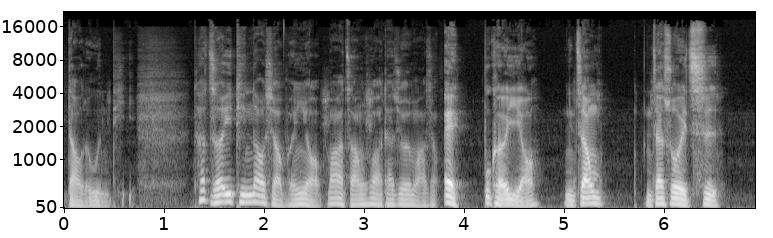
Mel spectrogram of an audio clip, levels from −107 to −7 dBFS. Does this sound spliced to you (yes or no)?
yes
